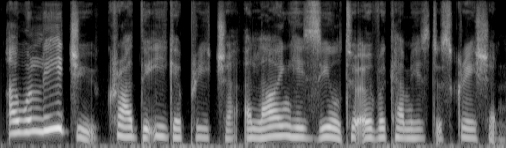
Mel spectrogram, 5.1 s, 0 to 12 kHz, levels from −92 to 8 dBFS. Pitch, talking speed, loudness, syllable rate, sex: 185 Hz, 180 wpm, -19 LUFS, 5.0 syllables/s, female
